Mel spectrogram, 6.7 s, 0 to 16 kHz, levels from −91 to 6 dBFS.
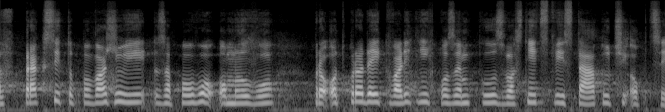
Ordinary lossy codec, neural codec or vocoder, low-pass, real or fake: Opus, 32 kbps; autoencoder, 48 kHz, 32 numbers a frame, DAC-VAE, trained on Japanese speech; 14.4 kHz; fake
